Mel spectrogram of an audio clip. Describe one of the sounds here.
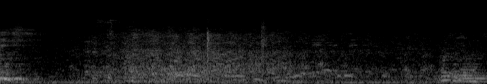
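A crowd cheers and claps.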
